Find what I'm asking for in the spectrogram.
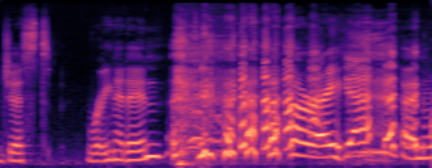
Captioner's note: both laugh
